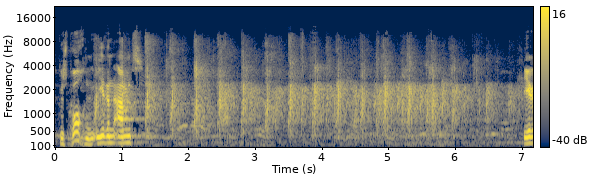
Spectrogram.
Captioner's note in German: Beifall BÜNDNIS 90/DIE GRÜNEN und vereinzelt CDU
